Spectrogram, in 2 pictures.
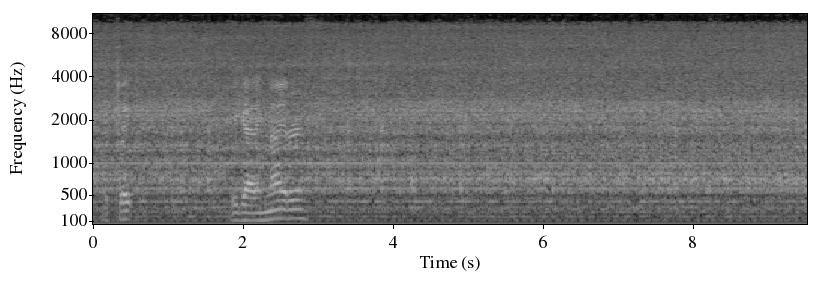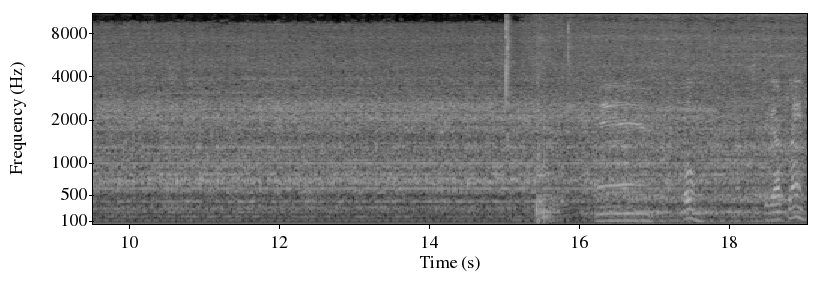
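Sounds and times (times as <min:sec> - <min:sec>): furnace motor humming: 0:00.0 - 0:19.0
short thump: 0:15.4 - 0:15.8.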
